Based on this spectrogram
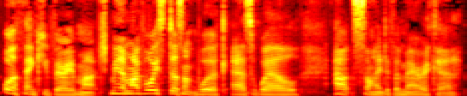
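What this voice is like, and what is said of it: Put-on English accent. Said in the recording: “I'm actually from Arkansas, but I perfected this English accent.”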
